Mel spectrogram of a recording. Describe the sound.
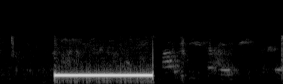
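A telephone ringback tone sounds as a call connects: one steady, mid-pitched tone lasting about a second, followed by quieter scattered sounds and faint talk.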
